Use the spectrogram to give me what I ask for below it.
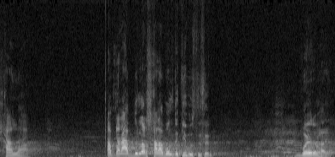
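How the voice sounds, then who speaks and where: A high-pitched man delivers a waz sermon. He tells a family story dramatically, acts out each character's lines, and chants scripture. His voice carries a long, hall-like reverb. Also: fairly bright tone. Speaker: preacher.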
